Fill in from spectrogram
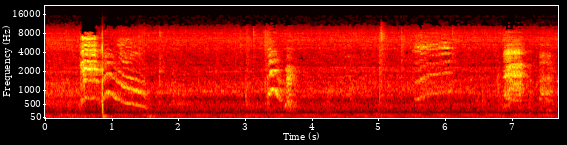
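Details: Large blue pet parrot bathing in a sink indoors, giving loud harmonic calls that slide downward, three separate bursts spaced a couple of seconds apart in a small room.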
